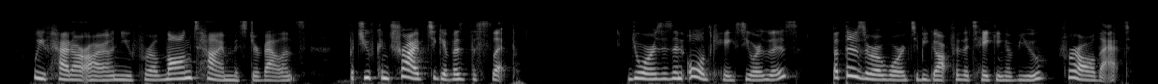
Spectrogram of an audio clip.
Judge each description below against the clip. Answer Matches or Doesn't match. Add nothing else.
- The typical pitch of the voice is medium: Doesn't match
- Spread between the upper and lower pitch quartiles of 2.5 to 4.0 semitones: Doesn't match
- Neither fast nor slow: Doesn't match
